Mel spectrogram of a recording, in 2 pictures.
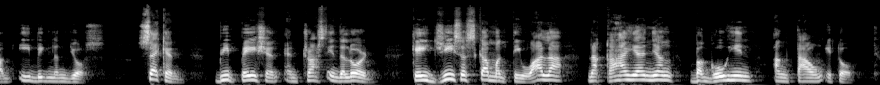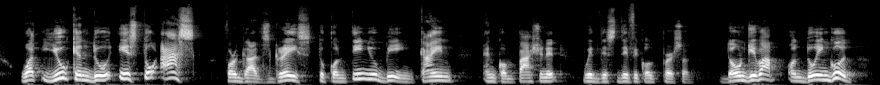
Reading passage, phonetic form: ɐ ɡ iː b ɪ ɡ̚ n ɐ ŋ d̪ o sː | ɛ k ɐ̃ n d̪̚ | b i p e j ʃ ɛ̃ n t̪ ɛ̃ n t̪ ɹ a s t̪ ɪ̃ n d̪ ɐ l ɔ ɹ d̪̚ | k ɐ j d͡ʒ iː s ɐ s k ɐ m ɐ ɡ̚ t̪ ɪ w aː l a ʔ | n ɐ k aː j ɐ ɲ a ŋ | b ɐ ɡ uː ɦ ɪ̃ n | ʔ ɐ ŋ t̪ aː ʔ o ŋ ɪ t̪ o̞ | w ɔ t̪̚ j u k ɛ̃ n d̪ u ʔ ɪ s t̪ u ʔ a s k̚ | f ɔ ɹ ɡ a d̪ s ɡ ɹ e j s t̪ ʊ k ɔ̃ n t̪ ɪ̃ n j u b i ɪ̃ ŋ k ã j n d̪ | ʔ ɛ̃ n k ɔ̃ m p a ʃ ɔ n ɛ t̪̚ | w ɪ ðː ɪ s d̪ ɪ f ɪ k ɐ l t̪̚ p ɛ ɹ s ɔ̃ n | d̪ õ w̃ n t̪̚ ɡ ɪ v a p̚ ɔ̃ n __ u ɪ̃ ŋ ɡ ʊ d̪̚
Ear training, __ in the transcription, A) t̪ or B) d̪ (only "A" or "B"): B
